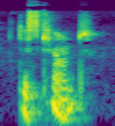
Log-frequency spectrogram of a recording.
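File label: "discount", British English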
